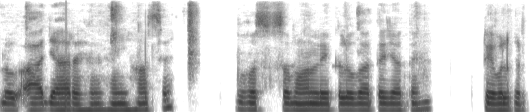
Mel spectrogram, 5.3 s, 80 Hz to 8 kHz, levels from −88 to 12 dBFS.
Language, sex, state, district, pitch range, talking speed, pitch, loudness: Hindi, male, Bihar, Muzaffarpur, 120-125 Hz, 180 wpm, 120 Hz, -16 LUFS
